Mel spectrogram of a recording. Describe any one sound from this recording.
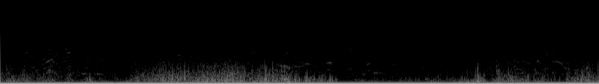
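Wind blows into a microphone outdoors.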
